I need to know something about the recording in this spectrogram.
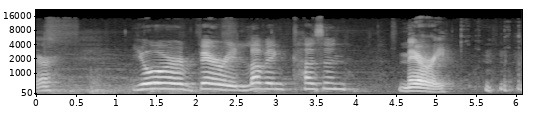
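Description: An elderly woman speaks expressively.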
